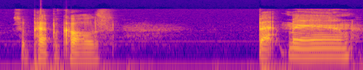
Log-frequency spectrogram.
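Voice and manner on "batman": high, drawn-out summons; stretched, pitched-up name call. Acted. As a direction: call the hero from afar. Peppa calls for Batman.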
